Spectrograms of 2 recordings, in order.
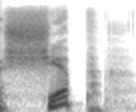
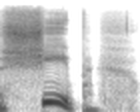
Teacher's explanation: The difference between telling someone you saw a ship versus a sheep, well, it all comes down to a tiny fraction of a second in how long you hold a vowel sound. It's that short, sharp I in ship versus the long, stretched-out E in sheep. That one little change completely alters the picture in your listener's head.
